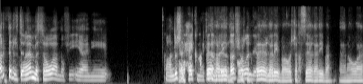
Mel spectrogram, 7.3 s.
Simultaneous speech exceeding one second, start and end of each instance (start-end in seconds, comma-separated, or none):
3.6-5.6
